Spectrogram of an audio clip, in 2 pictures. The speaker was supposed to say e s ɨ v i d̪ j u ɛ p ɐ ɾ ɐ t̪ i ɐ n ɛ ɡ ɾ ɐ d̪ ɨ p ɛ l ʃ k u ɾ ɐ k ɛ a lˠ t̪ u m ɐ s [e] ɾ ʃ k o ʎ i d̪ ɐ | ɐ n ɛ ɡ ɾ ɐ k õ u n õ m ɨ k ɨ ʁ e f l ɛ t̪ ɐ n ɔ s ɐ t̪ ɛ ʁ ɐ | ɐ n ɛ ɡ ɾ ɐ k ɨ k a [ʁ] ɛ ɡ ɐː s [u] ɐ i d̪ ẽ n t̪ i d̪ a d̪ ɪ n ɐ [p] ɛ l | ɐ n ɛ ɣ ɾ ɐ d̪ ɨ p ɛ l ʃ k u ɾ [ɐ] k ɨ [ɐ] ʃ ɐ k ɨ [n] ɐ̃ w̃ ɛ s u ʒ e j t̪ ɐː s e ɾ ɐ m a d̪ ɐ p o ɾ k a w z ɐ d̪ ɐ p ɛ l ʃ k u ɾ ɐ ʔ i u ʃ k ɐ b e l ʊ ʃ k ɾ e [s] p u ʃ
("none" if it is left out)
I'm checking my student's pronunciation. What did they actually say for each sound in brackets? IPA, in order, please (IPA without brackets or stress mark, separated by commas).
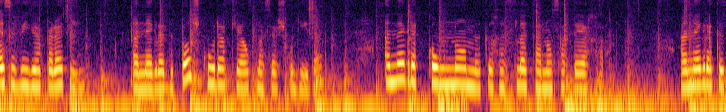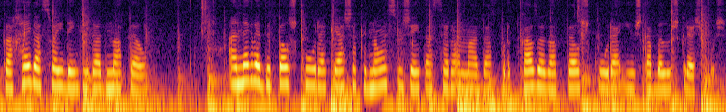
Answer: e, ʁ, u, p, ɐ, a, n, ʃ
